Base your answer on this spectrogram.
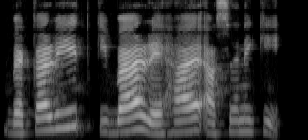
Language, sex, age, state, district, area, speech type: Assamese, female, 30-45, Assam, Dhemaji, rural, read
